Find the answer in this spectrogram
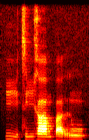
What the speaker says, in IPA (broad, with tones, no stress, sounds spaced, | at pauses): iː˦˨ t͡s iː˦ ɣ aː˦ m p a˨ r ũ˦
